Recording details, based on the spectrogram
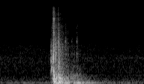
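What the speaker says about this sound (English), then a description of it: "So now when I close the door," A car door swings shut onto freshly fitted weather-stripping gasket, giving one solid, muffled thunk with a short damped rattle after it, close by and alone in a quiet space.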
